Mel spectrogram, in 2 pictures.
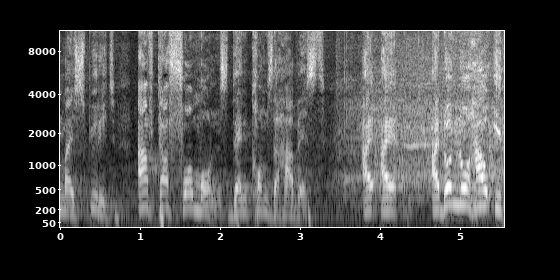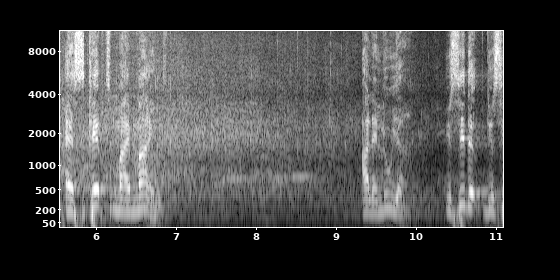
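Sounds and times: congregation applauding: 3.4s - 10.6s.

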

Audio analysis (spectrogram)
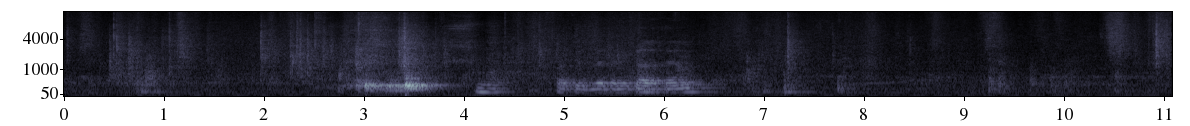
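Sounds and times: book pages rustling: 0.0s - 5.8s, 6.7s - 11.0s.

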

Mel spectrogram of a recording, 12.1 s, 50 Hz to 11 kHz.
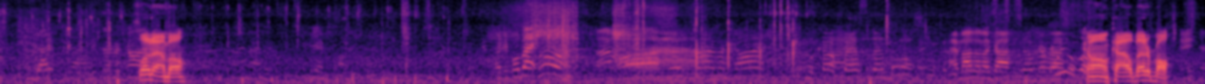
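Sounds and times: people shouting: 5.5s - 7.2s.

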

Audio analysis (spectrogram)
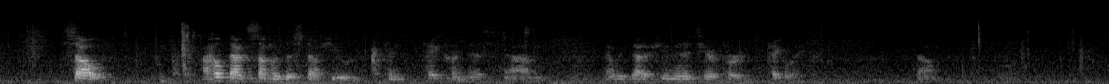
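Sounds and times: faint clicks: 9.2s - 11.0s.

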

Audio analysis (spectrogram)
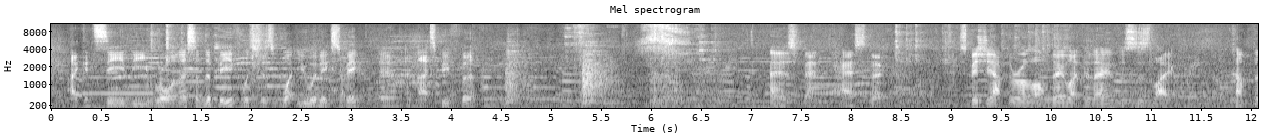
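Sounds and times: background music: 0.0s - 12.0s
person slurping noodles: 5.9s - 6.7s.

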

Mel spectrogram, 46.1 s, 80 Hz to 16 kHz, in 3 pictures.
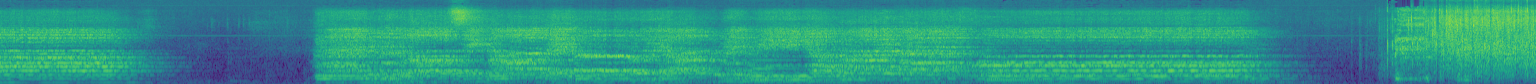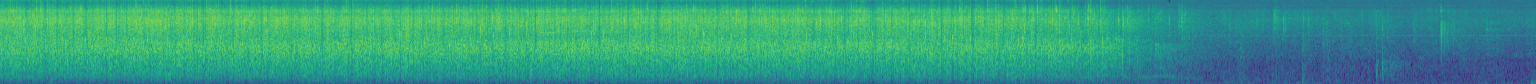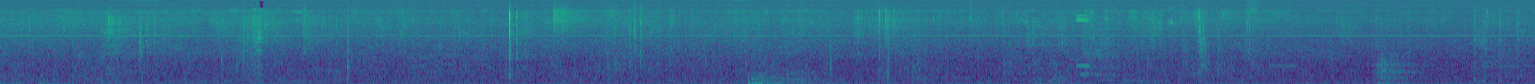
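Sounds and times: large choir singing: 0.0s - 1.9s, 3.0s - 13.4s
audience applauding: 13.6s - 27.5s.

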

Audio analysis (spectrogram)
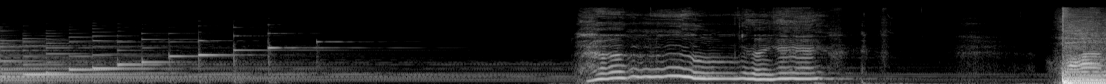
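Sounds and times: faint sustained backing music: 10.6s - 11.0s.

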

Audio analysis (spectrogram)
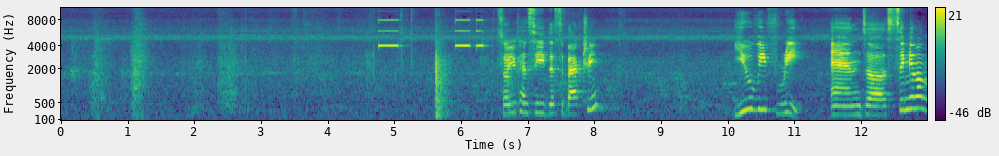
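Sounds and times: faint steady high whine: 0.0s - 13.0s.

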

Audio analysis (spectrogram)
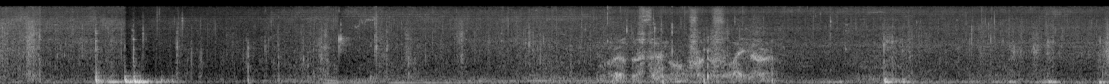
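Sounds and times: food sizzling on grill plate: 0.0s - 11.0s.

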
